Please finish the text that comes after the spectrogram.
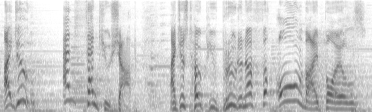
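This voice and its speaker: An actor playing a pompous, impatient headmaster with halting, haughty bluster, in a video game cutscene. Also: male voice, very high voice, huge pitch swings, sharp tone, faint music behind, heavily acted. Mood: flustered, imperious. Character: pompous, brusque male headmaster, played as a flustered student in disguise.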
